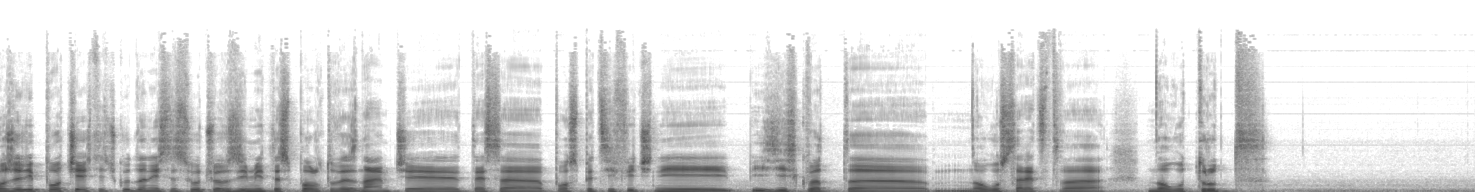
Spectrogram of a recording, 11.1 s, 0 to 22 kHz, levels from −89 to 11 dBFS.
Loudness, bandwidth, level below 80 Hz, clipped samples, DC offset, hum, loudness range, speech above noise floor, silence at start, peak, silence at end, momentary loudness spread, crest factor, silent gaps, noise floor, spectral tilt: -21 LUFS; 18 kHz; -56 dBFS; under 0.1%; under 0.1%; none; 3 LU; 23 dB; 0 s; -2 dBFS; 0.05 s; 6 LU; 20 dB; none; -44 dBFS; -4 dB/octave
